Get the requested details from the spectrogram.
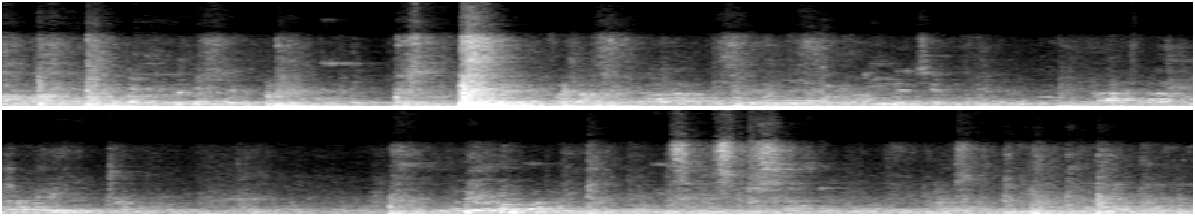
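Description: Gloved punches thud and slap in quick bursts.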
